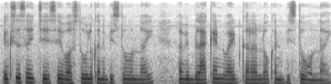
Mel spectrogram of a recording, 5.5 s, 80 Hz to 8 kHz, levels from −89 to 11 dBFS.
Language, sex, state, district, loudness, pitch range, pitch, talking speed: Telugu, male, Telangana, Mahabubabad, -16 LUFS, 125-135 Hz, 130 Hz, 140 wpm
